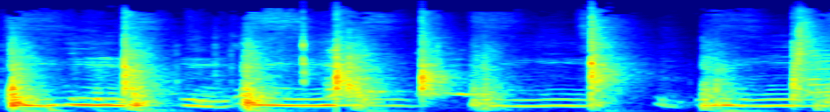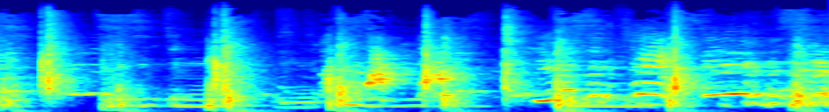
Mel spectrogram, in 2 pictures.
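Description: Group of people clapping along to music with a steady beat, with voices over it.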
